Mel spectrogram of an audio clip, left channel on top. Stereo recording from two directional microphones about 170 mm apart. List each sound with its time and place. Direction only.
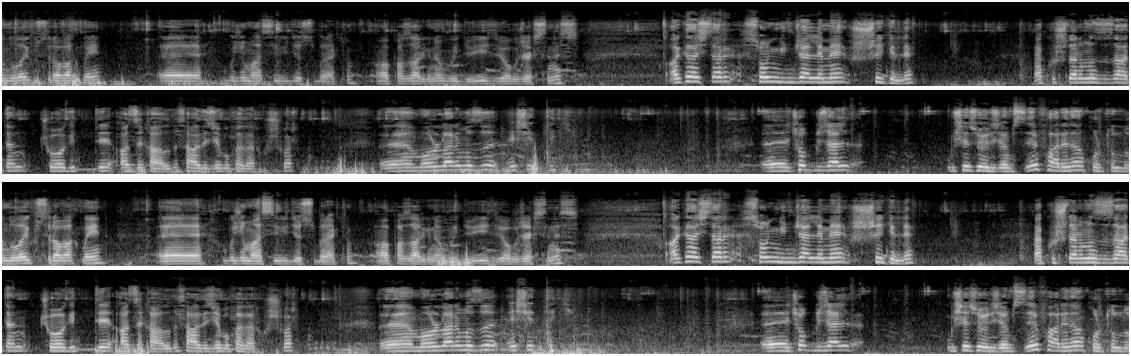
0.0 s speech: centre (ahead or behind)
3.4 s speech: 15° left (ahead or behind)
10.3 s a man's voice: 5° left (ahead or behind)
14.9 s a man's voice: centre (ahead or behind)
18.9 s speech: 30° left (ahead or behind)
